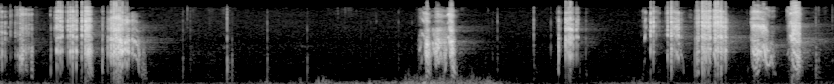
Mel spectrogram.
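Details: Eurasian magpie, apparently wary of a camera set close to food, gives harsh, rattling chatter in quick bursts of three or four notes, pausing between runs, a dog-like barking, with faint background noise.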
